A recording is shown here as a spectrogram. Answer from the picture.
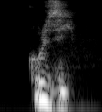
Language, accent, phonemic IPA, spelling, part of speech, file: French, Canada, /ku.zi/, cousît, verb, LL-Q150 (fra)-cousît.wav
- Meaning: third-person singular imperfect subjunctive of coudre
